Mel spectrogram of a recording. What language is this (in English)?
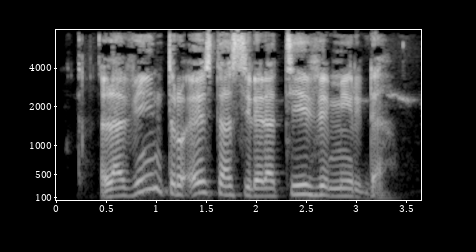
Esperanto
